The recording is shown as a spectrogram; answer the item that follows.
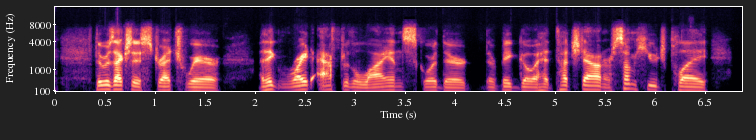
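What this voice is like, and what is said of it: Slightly hoarse voice. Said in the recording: “my voice a little hoarse. I lost my voice a little bit cheering”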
